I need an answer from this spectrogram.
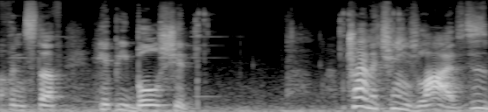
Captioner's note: phone beeping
